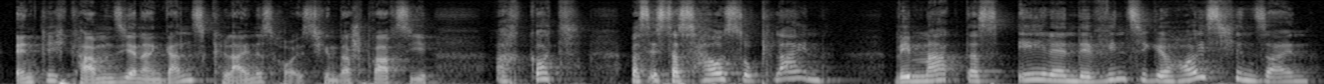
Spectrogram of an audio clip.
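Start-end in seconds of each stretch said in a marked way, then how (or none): 3.7-9.8 high, slow, appalled complaint; spoiled princess recoiling at the hovel; dismayed princess. Acted. Entsetzte Prinzessin vor Häuschen. (hohe, entsetzte, verwöhnte Klage)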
